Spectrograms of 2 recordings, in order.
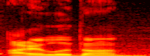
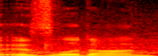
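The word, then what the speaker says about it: Isla Dawn: names I realize that it's uh it's Isla Don not isladon foreign yes oh yeah because I don't watch the product so I don't I've never heard it pronounced so I'm like it's eyelidon but because I look at that word and I Me growing up with Spanish speakers I think Isla so of course I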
